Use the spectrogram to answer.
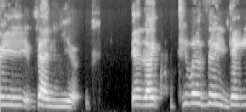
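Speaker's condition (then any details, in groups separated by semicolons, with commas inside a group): Cerebral palsy; speech affected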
